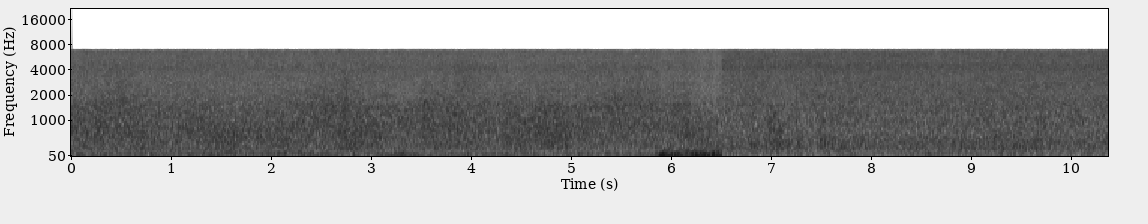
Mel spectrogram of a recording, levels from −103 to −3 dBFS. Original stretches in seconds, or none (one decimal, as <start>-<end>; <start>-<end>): 1.7-2.9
